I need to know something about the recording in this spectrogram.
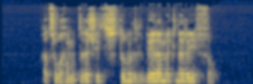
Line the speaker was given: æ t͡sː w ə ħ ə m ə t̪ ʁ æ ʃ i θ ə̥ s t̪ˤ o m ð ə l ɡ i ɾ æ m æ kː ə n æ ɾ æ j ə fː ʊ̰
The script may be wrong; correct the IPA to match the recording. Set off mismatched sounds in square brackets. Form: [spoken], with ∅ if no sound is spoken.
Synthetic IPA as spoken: æ t͡sː w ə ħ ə m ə t̪ [ð] æ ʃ i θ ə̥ s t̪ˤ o m ð ə l [b] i ɾ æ m æ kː ə n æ ɾ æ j ə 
